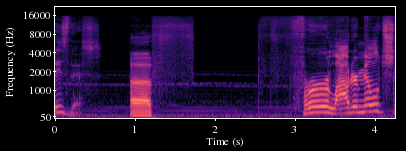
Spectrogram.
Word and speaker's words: Milch: milk right milch no it's German for milk no okay sure milch milk milch you have to pronounce it like that whenever it comes up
